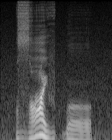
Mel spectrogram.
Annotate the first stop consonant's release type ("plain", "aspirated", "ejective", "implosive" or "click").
implosive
